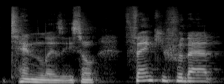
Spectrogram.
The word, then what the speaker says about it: Thin Lizzy: letting me know because i basically was saying thin lizzy so now i know it's 10 lizzy so thank you for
